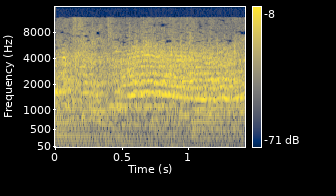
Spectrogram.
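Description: Excited children's voices chatter and shout together outdoors, heard from beyond a window as they search for something together, a steady, lively jumble of play that sounds soft, with no single voice standing out.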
